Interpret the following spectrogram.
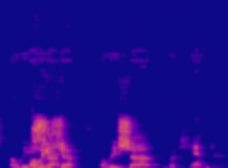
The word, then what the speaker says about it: Alicia Vikander: You said the co-star, and help me pronounce this. Alicia Vikander.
